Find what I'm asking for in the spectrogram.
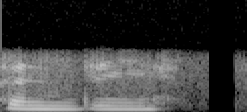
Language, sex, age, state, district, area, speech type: Dogri, female, 18-30, Jammu and Kashmir, Jammu, urban, conversation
